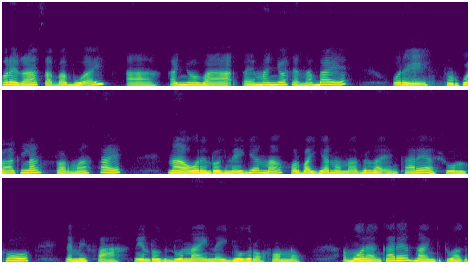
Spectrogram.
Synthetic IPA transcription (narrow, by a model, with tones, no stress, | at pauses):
o˦ɾe˨ta˨˦sa˨ba˦bu˨a˨˦i˦ | a˨ka˦ɲɔ˦βa˨ta˨ɛ˦ma˦ɲɔ˦ɾɛ˨na˦ba˦ɛ˦ | o˦ɾe˨tɔ˨ɾɡa˦kɪ˦la˦ŋlɔ˨ɾma˦sa˦ɛ˦ | na˨o˦ɾe˨ndɔ˦ki˨na˨i˦ɡa˦na˨ɔ˦ɾba˨ja˦nɔ˨na˨βɪ˦ɾɾa˨ɛ˨ŋka˦ɾɛ˦a˨ʃʊ˦ltʊ˦ | nɛ˦mɪ˦fa˨ne˨ndɔ˦ki˨do˦na˨ɪ˦na˨i˦d͡ʒo˦kɪ˦ɾɔ˨ɾɔ˦nɔ˨ | a˨mu˦o˦ɾe˨ɛ˨ŋka˦ɾɛ˦na˨ŋɡi˨tu˦a˦k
